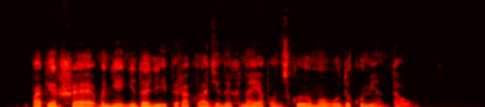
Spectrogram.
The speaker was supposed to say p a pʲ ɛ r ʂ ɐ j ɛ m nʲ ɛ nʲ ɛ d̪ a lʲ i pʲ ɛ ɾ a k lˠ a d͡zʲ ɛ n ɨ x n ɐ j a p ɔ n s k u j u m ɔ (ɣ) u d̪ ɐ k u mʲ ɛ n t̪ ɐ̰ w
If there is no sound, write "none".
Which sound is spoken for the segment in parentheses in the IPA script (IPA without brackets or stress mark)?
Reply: v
